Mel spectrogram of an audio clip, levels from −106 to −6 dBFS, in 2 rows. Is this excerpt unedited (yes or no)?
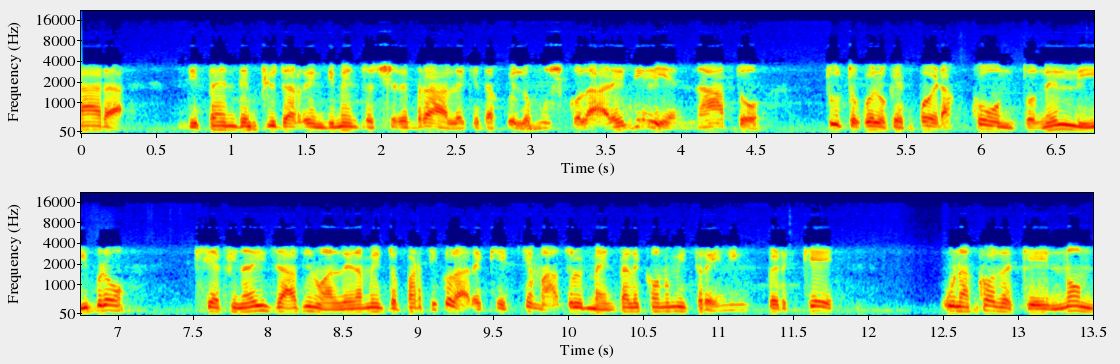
no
